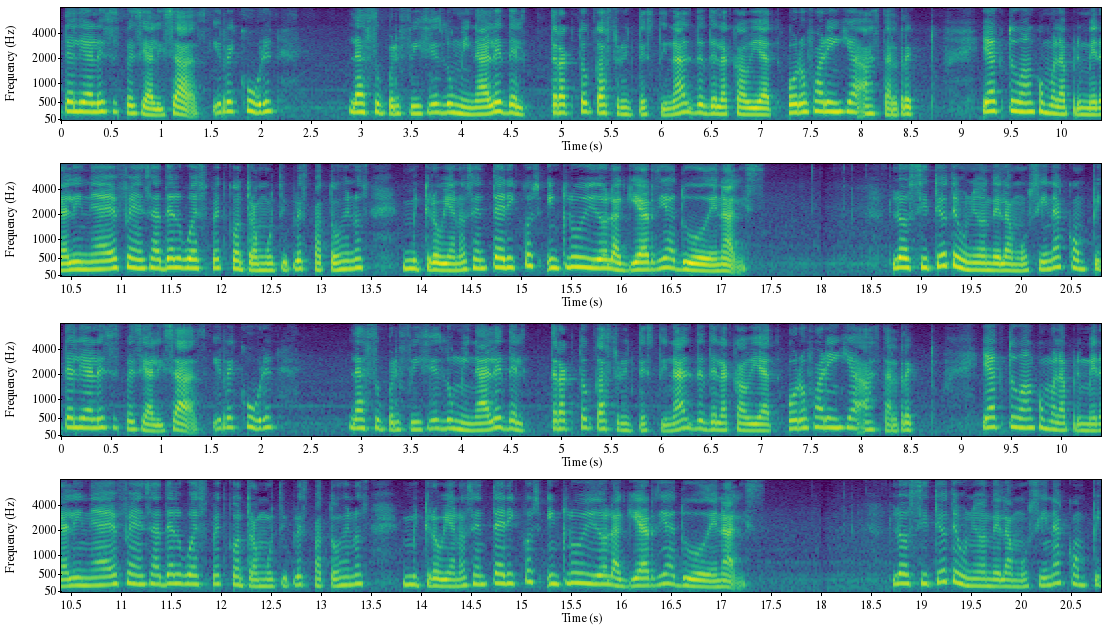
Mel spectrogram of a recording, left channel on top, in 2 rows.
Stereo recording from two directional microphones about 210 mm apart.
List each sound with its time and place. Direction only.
0.0 s speech: centre (ahead or behind); by 17.3 s 20° left (ahead or behind)
18.7 s speech: 15° left (ahead or behind)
